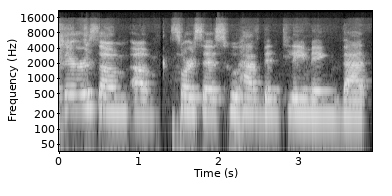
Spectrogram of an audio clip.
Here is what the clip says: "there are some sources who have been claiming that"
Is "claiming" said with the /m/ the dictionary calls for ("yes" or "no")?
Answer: yes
